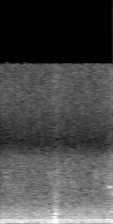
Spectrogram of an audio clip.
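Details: Brief stretch of steady hive hum from fast comb-building honey bee colonies, an even buzzing drone with a single sharp tap near the middle.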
